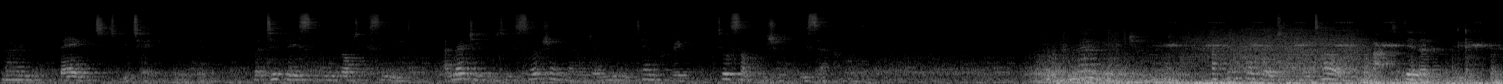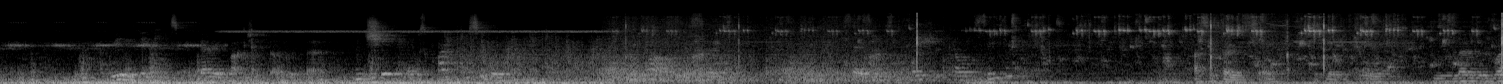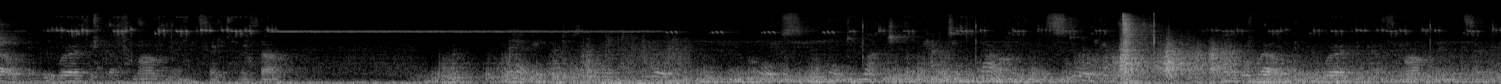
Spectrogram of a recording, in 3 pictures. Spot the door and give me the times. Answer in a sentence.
You can hear the door from 41.2 to 42.0 s.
